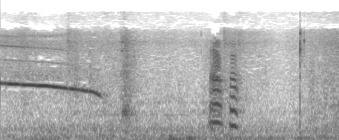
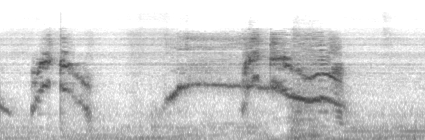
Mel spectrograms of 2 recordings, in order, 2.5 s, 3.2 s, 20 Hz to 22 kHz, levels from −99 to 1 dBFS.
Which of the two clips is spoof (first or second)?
second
